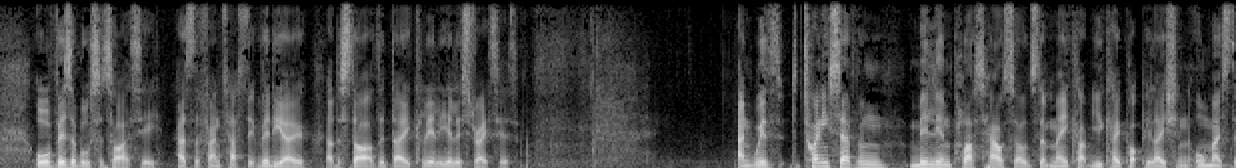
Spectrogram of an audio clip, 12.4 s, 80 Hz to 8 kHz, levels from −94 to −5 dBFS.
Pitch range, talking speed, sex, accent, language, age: 90-120 Hz, 130 wpm, male, British, English, 30-49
